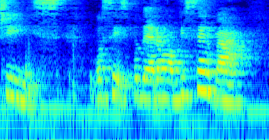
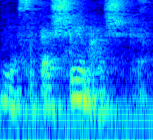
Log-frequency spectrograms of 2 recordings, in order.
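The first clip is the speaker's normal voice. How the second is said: whispered aside; 4 semitones lower, 13 dB quieter, much faster than usual. Real, not acted. Teacher's aside during dictation.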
